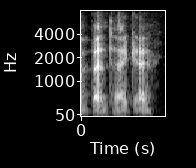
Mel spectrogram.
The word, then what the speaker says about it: Benteke: Benteke, am I pronouncing that right? Benteke? Yeah, Benteke.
